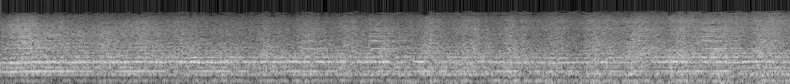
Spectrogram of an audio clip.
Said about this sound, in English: Later, a steam engine pulling one car chugs to a stop.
